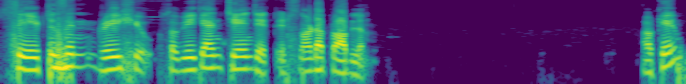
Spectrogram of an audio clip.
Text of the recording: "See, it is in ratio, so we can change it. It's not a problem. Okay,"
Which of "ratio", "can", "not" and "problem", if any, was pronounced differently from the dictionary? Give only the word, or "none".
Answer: none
